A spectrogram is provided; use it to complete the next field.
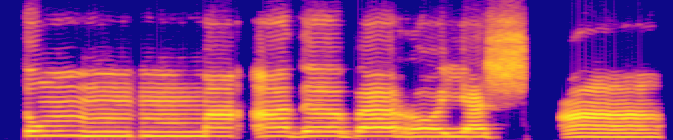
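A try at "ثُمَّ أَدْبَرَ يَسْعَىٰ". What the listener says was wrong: Huruf sinnya jangan seperti shin. Summa adbara yas'a.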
